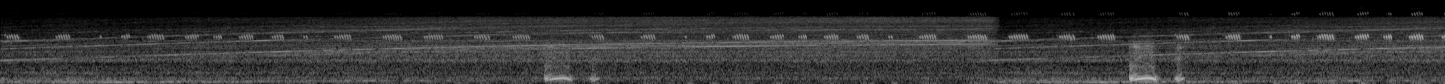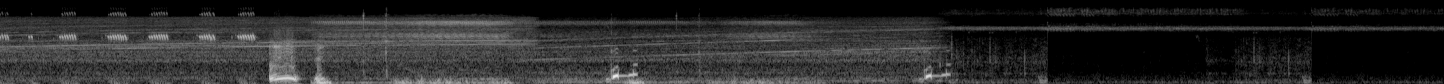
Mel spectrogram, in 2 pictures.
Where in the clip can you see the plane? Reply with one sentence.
The plane can be heard from 0.0 to 24.0 s.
